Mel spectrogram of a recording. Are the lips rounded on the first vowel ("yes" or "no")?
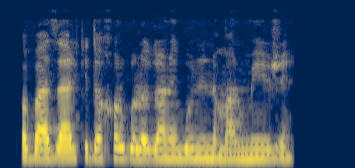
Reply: no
